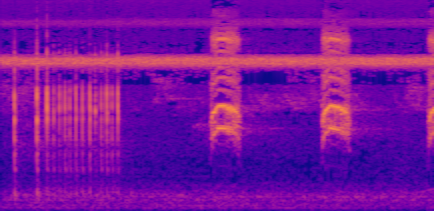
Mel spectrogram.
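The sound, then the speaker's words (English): A red-headed woodpecker opens with a quick rattling burst of notes, then gives two loud, harsh, raspy calls about a second apart, over a thin, steady high-pitched whine. “There are ways we can help the red-headed woodpecker.”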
